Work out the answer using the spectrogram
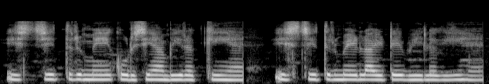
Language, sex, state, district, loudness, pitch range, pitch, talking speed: Hindi, female, Uttar Pradesh, Saharanpur, -13 LUFS, 215-230 Hz, 220 Hz, 170 wpm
